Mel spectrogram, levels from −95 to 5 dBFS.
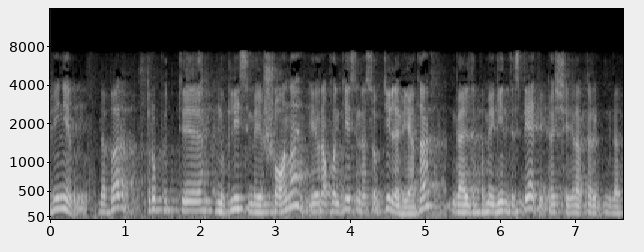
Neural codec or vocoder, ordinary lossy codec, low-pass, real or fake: codec, 16 kHz, 8 kbps, FunCodec, trained on LibriTTS, 25 frames a second; MP3, 48 kbps; 7.2 kHz; fake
